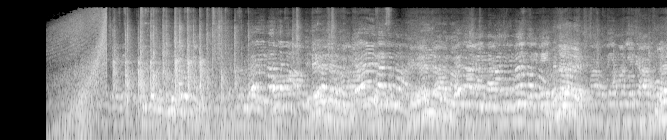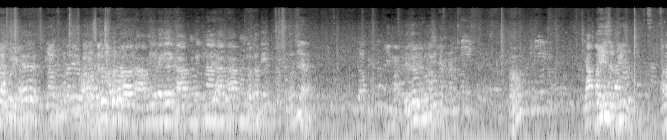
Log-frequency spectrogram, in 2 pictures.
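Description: A crowd of men and women talk and chatter close by.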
